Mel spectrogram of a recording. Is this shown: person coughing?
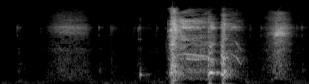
yes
